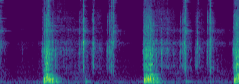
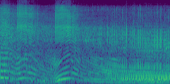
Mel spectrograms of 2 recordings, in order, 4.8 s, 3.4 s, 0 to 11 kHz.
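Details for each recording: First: Neglected Rovan Baja 5b 1/5 scale RC two-stroke, fresh fuel, after choke off: catches in short bursts about every 1.5 seconds then dies each time; idle set too low, idle screw turned in, then idles well. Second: Rovan Baja 5b 1/5-scale RC two-stroke, single speed, needles left unadjusted, owner had reported problems: sharp buzz climbs and falls cleanly with each throttle blip, no bogging; normal revving under load.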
